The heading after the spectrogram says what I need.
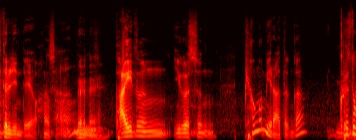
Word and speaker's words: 바이든: 수 있는 거 말씀드리면요 비읍 발음은 파열음이에요 그래서 바이든 할 때는 입술이 붙어 가지고 떼어집니다 처음에 부탁 바이든 날리면은요 입술이 안 붙어요 처음에 날리면 그죠 바이든은 바 바 입술이 붙었다가 떨어지는 거예요 그래서 그게 잘 들려요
